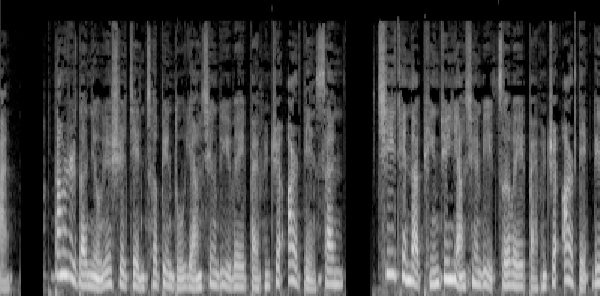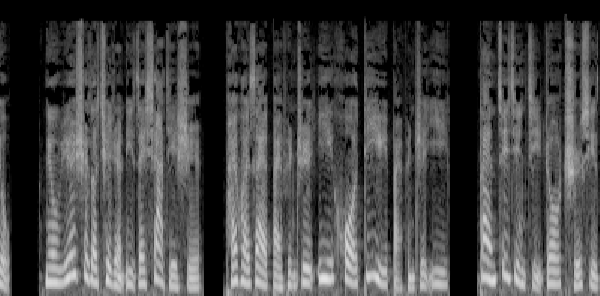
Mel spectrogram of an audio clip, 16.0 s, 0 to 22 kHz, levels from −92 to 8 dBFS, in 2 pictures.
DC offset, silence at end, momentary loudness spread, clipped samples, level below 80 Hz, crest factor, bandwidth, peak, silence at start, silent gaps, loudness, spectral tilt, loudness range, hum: under 0.1%; 0.05 s; 8 LU; under 0.1%; -42 dBFS; 14 dB; 16.5 kHz; 0 dBFS; 0 s; 0.27-0.55 s, 4.62-4.93 s, 8.15-8.49 s, 10.71-10.97 s, 14.00-14.34 s; -15 LUFS; -5.5 dB/octave; 2 LU; none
